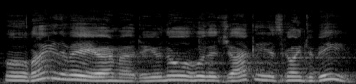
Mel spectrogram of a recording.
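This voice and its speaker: A woman's voice: lowish voice, moderate pace, natural voice. Woman playing a dry, needling wisecracker. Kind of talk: old-time radio comedy acting. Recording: echoey hall recording.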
